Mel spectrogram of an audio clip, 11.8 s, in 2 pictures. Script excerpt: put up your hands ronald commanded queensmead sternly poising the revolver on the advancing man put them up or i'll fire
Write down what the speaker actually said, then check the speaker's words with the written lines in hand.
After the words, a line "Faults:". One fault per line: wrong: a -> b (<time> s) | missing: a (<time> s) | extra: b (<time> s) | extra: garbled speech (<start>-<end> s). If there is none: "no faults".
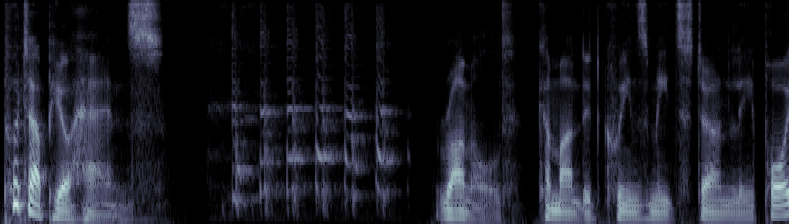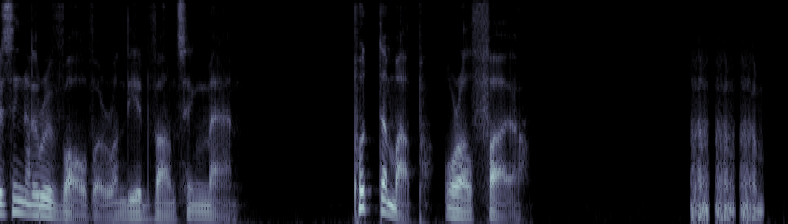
put up your hands ronald commanded queensmead sternly poising the revolver on the advancing man put them up or i'll fire
Faults:
no faults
